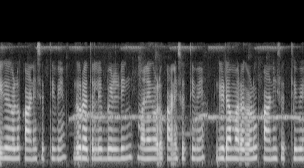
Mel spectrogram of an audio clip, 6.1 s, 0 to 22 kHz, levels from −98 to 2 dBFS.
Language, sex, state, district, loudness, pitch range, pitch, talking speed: Kannada, female, Karnataka, Belgaum, -19 LUFS, 225-245 Hz, 230 Hz, 90 wpm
